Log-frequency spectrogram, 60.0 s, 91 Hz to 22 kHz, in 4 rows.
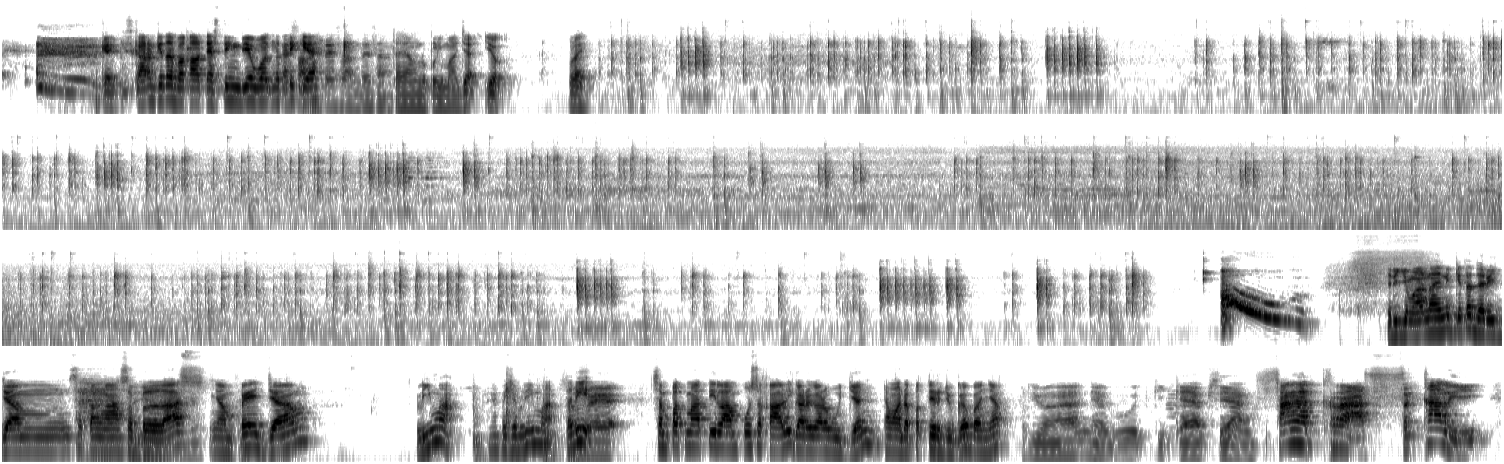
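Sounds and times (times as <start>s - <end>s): fast mechanical keyboard typing: 1.2s - 4.7s, 5.4s - 41.7s, 49.2s - 51.0s, 51.6s - 53.2s.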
